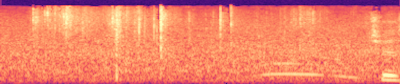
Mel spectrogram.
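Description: Steady rush of river water, with a few faint ticks in the first second.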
